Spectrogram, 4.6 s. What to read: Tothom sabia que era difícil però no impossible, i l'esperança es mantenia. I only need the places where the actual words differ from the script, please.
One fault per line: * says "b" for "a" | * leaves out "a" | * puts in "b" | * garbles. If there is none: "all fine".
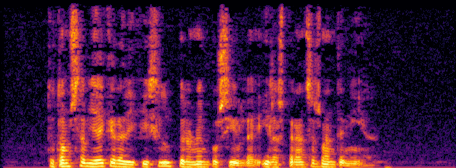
all fine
